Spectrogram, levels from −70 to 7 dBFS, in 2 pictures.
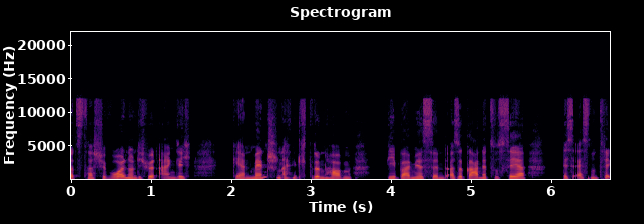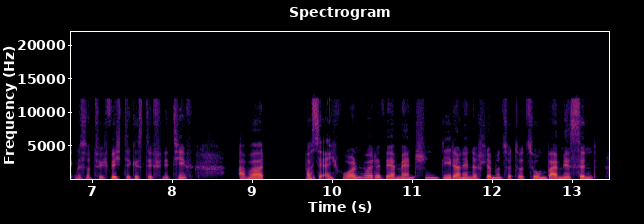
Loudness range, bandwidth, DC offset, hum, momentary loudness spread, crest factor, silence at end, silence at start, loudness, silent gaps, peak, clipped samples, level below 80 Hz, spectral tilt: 3 LU; 13 kHz; under 0.1%; none; 10 LU; 20 dB; 0 s; 0 s; -29 LUFS; 9.58-9.63 s; -10 dBFS; under 0.1%; -74 dBFS; -3.5 dB/octave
